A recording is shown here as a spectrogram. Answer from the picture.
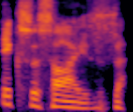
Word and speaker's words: exercise: Just remember, Ding Lam, remember exercise, have to pronounce the Exercise. last consonant, which is the S. Exercise. Exercise.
